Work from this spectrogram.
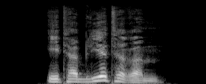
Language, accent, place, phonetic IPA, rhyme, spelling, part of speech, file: German, Germany, Berlin, [etaˈbliːɐ̯təʁəm], -iːɐ̯təʁəm, etablierterem, adjective, De-etablierterem.ogg
- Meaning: strong dative masculine/neuter singular comparative degree of etabliert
